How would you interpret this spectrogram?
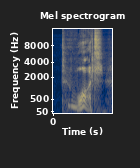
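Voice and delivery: high, startled do what; caught-off-guard high question; baffled do what. Retold or imitated. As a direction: pitch it up high in confusion. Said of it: "I was like".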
